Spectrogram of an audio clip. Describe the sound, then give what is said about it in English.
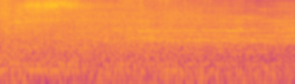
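Magma surging up from deep underground makes a loud, continuous, rumbling roar, thick and dense in the low end, holding steady for the whole stretch. “Yet even in its death throes, the Dactyl had won the day, using its willpower to bring up the magma from the bowels of Ada.”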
